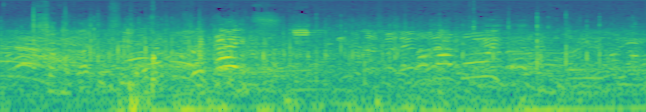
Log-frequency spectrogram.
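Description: Many distant voices of players and spectators shouting and calling out at once across a football ground, the loudest shout about two seconds in, over a steady low rumble.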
